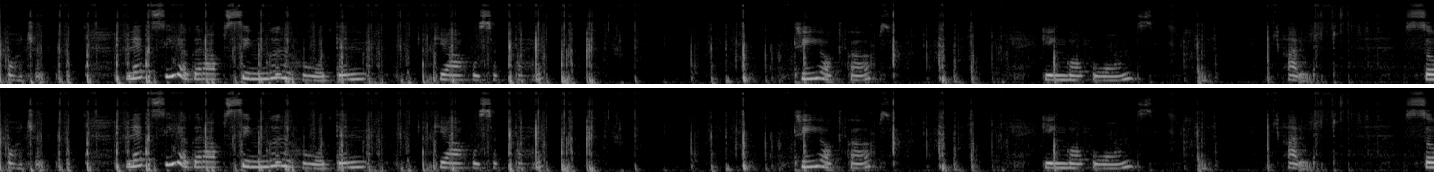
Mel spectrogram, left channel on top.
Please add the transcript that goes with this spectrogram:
पहुँचोगे। लेट्स सी, अगर आप सिंगल हो देन क्या हो सकता है? 3 of cups, king of wands, hermit.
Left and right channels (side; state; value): both; identical; correlation 1.00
